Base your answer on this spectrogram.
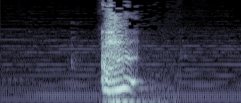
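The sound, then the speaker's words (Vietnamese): A single sudden cough from an old man bursts out as one short, harsh, loud hack, set against a faint steady hum before and after it. “Lão Thông bất ngờ ho lên một tiếng”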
